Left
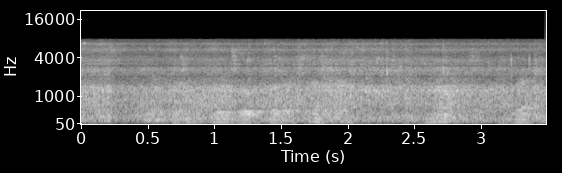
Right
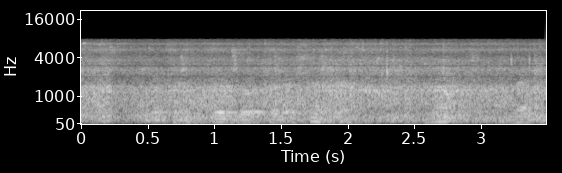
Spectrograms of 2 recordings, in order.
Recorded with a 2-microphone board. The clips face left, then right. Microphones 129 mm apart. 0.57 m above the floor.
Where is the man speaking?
55° left (ahead or behind), 5.5 m.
